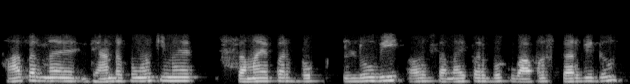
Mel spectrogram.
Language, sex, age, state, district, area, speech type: Hindi, male, 45-60, Madhya Pradesh, Balaghat, rural, conversation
